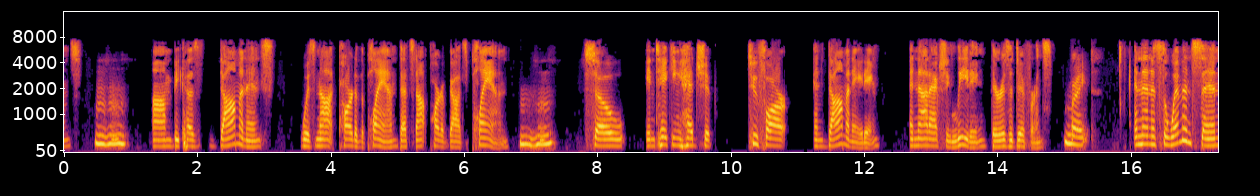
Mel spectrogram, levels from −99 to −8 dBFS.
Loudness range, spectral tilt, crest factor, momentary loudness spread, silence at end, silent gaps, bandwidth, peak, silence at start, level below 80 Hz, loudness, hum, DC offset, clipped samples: 1 LU; -2.5 dB/octave; 18 dB; 10 LU; 0 s; 2.11-2.16 s, 8.50-8.55 s, 9.82-10.02 s, 11.10-11.15 s; 8 kHz; -2 dBFS; 0 s; -64 dBFS; -19 LUFS; none; under 0.1%; under 0.1%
